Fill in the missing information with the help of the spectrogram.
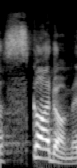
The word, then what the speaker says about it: scutum: It's actually called the scutum. It's spelled S-C-U-T-U-M.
